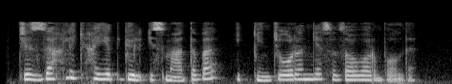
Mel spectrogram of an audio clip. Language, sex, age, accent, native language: Uzbek, female, 18-24, Andijon, Uzbek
